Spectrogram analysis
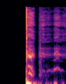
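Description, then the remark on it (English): A single sneeze bursts out of silence, a sharp, loud, noisy blast with a voiced edge, followed by a softer breathy trail and a brief murmur. “Gesundheit.”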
